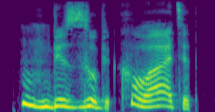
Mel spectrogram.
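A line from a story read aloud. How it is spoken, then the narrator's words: Pleading through laughter. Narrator (Russian): взмолился он между приступами хохота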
